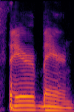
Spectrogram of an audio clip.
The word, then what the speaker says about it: Fairbairn: It's a tricky name because it's Fairbairn. – That's, you sure that's how it's pronounced? – Yep.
